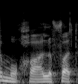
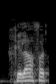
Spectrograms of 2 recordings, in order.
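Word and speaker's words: मुख़ालफ़त: विरोध शब्द के लिए मुखालफत है, मुखालफत, मुखालफत, खिलाफत नहीं है।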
